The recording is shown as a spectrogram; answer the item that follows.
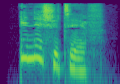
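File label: "initiative", British English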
